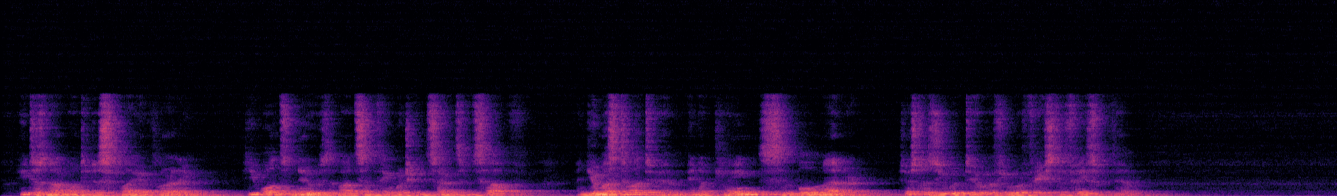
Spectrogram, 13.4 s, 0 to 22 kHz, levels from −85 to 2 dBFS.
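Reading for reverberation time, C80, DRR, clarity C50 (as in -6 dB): 1.2 s, 4.5 dB, -6.0 dB, 1.5 dB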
